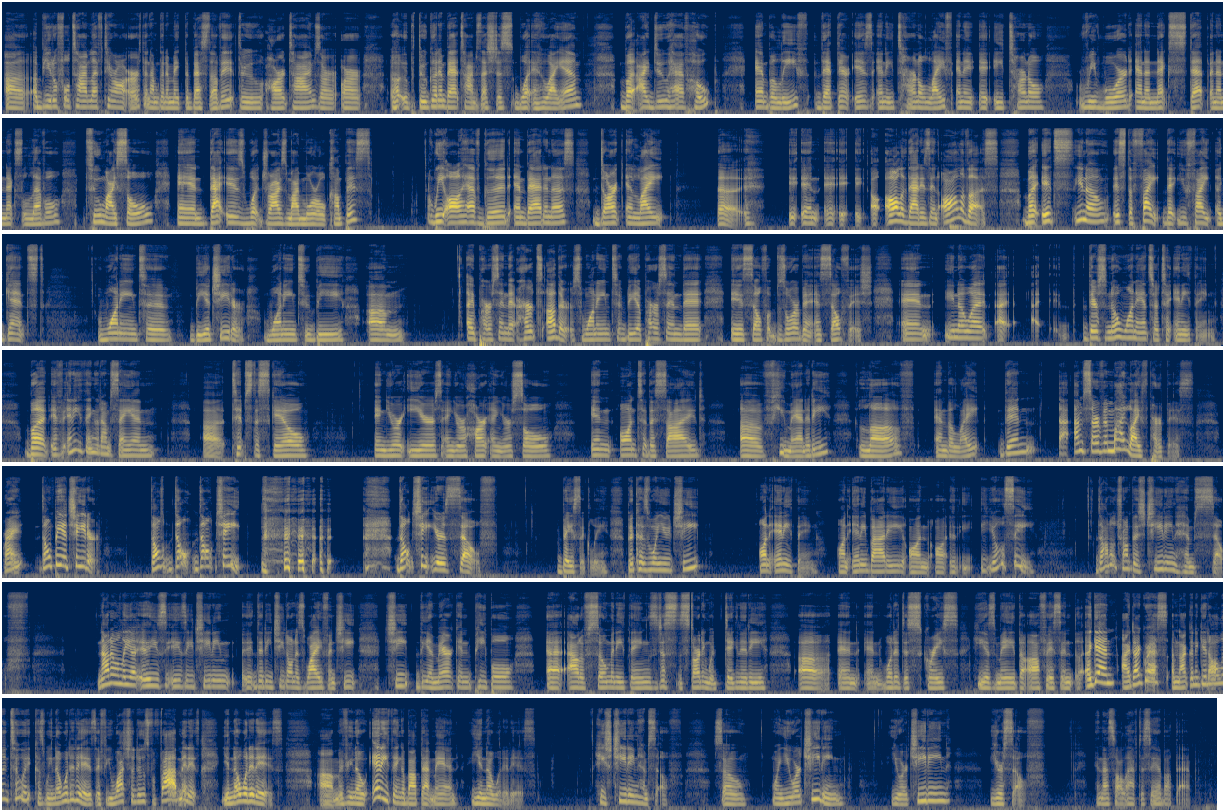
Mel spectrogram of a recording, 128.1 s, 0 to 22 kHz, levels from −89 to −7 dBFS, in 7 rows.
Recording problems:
none

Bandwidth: 15 kHz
